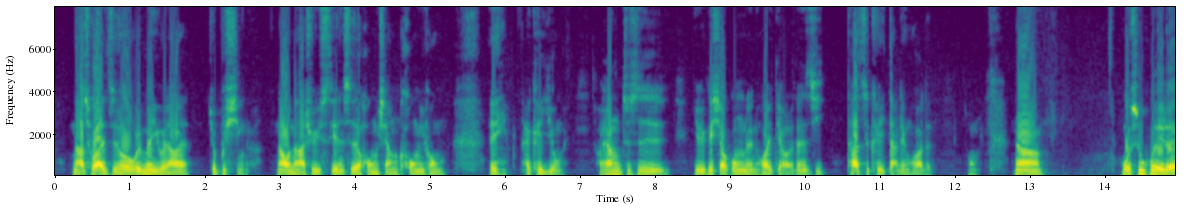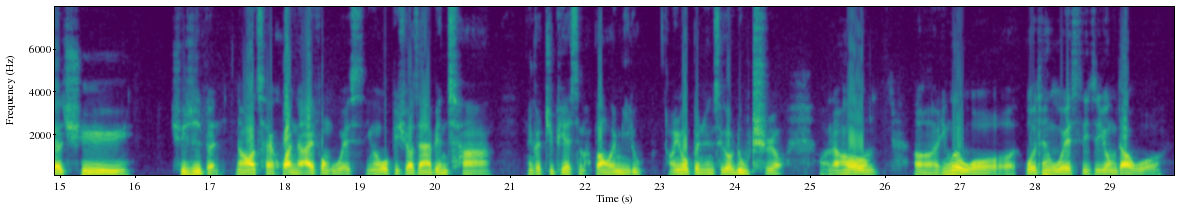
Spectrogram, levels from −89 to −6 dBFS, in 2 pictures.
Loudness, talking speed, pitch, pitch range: -13 LUFS, 260 characters per minute, 110 Hz, 100-115 Hz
